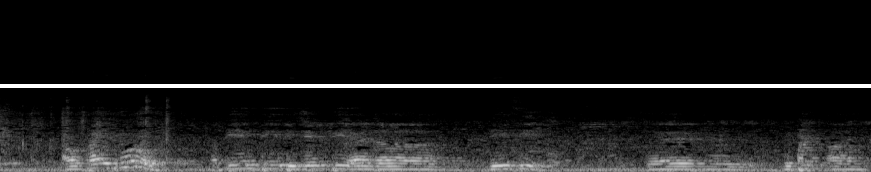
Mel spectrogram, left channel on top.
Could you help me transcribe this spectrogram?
our Pride Bureau, the PNP, DJP, and DEP,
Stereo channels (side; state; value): left; silent; 61 dB below the other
